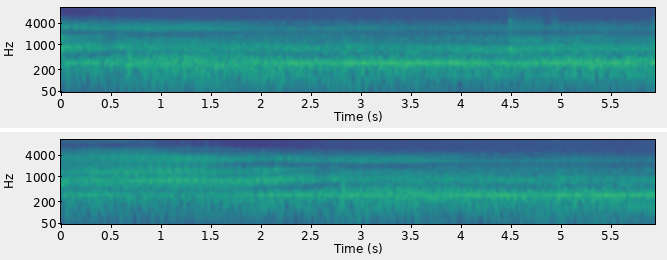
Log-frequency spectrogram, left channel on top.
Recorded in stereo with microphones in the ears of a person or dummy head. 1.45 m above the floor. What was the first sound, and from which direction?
Only background noise.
